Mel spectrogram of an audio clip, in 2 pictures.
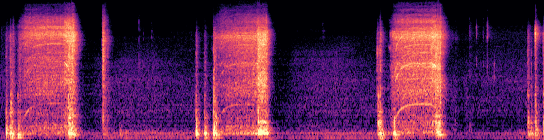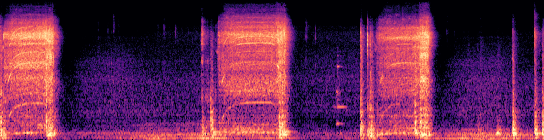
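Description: Electric screwdriver driving screws into a TV's plastic back cover. It makes six short runs of about a second each, and each starts with a rising whine as the motor spins up.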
